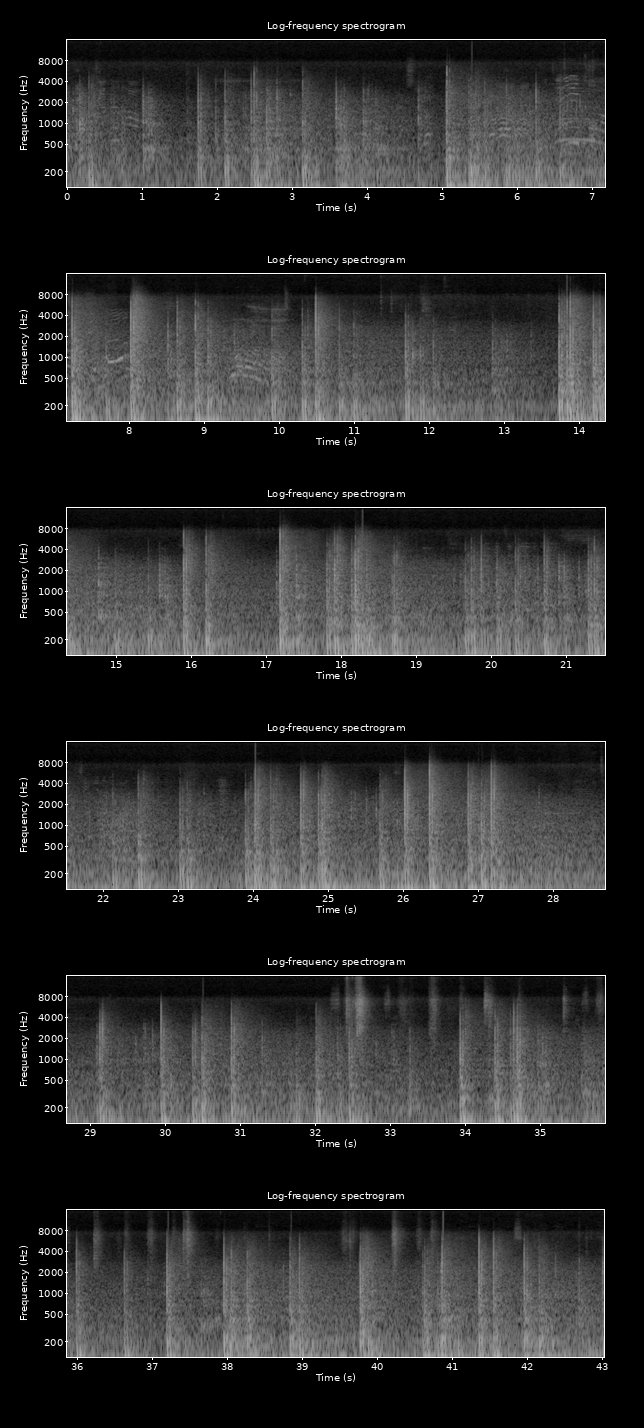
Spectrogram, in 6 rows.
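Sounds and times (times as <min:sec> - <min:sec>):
firework shell bursts and bangs: 0:00.0 - 0:18.9, 0:31.8 - 0:43.0
continuous low rumble: 0:00.0 - 0:43.0.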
